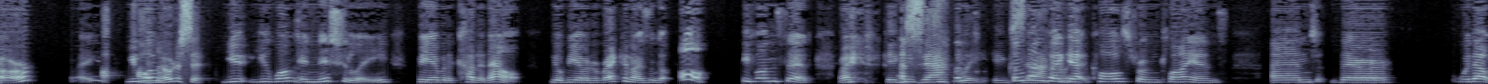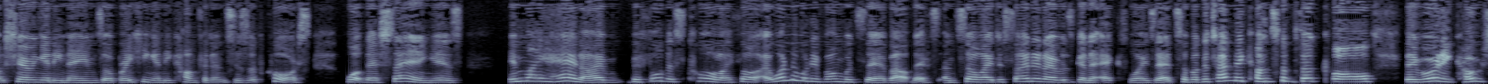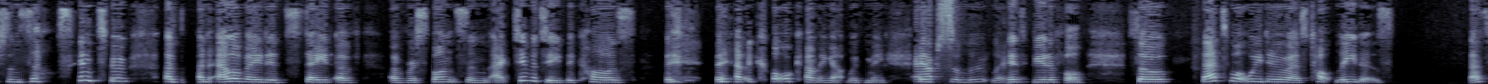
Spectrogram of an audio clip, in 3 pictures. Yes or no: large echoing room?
no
